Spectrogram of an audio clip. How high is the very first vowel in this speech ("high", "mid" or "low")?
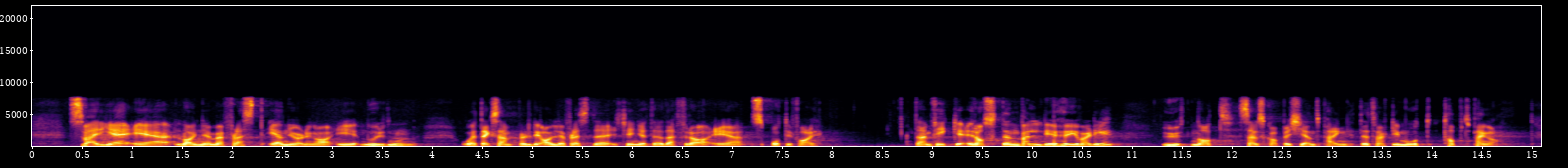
low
